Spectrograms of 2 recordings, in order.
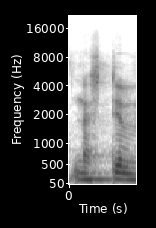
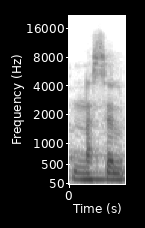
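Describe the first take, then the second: First: नस्टेल with the t spoken out, nus-tell; wrong reading of nutshell with t; wrong pronunciation. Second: नसेल with the t silent, nuh-sell; right pronunciation. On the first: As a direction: say नस्टेल, t clearly sounded. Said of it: "टी यहाँ पर silent है". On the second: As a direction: say नसेल, no t sound. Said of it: "नस्टेल नहीं पढ़ेंगे". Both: Shown as a demonstration.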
